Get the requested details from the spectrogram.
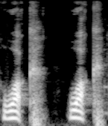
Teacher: opened el verbo caminar en el presente de inglés es w la a se pronuncia como o y la l de esta palabra no se pronuncia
